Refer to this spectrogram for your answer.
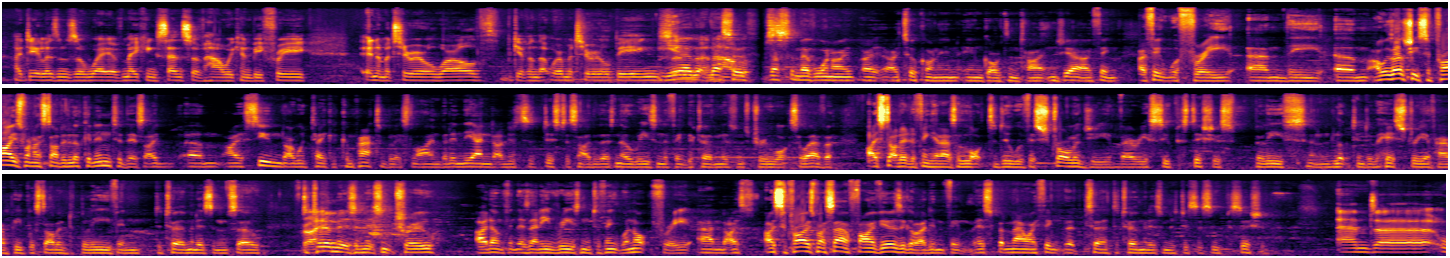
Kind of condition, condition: setting, busy venue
